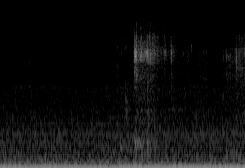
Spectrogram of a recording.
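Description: A single short crunch about two-thirds of the way through as a tortilla chip is bitten, over a low steady room hum.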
